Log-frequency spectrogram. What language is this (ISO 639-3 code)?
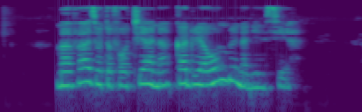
swa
